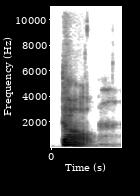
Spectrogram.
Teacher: the back of the tongue rises towards the soft palate. So the air sounds more darker in a sense, and it's more common to be positioned at the end of the word or before another consonant.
